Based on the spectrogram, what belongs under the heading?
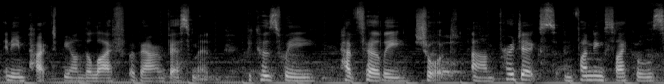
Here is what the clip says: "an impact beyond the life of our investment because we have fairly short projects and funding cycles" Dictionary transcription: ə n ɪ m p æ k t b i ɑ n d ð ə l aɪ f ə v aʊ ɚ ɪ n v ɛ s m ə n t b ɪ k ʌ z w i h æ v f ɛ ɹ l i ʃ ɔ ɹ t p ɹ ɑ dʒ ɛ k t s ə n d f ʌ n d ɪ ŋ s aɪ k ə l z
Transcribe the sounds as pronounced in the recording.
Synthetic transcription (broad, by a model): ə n ɪ m p æ k t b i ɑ n ð ə l aɪ f ə v aʊ ɚ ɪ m v ɛ s m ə n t b ɪ k ʌ z w i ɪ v f ɛ ɹ l i ʃ ɔ ɹ t p ɹ ɑ dʒ ɛ k t s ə n f ʌ n d ɪ ŋ s aɪ k l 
